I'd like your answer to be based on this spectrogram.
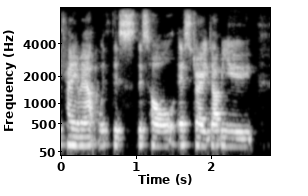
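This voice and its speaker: A man speaks with an Australian accent at a medium pitch. His tone is bright and sharp. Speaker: guest commentator. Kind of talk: casual chat. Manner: animated.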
